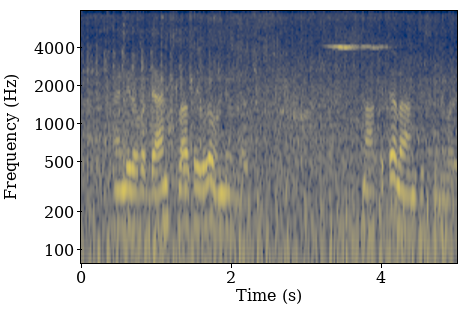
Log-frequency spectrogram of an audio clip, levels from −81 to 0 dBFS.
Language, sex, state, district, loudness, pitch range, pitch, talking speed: Telugu, male, Telangana, Karimnagar, -22 LUFS, 110-145 Hz, 135 Hz, 130 wpm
